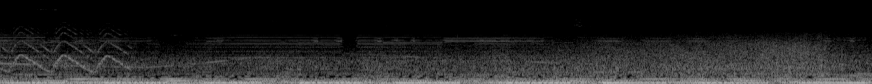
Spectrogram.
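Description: Emergency vehicle siren sweeping quickly up and down, fading out about a second in, over dramatic background music with a pulsing low beat. A swell of rising noise builds near the end.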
